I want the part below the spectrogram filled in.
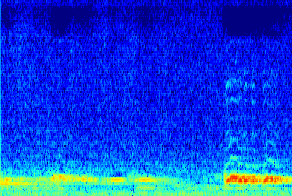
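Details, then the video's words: Cemani zebra dove lure recording: soft, wavering cooing notes in the first two seconds, then a loud, rapidly trilled coo phrase near the end over a faint low hum. "Pancingan perkutut cemani"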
